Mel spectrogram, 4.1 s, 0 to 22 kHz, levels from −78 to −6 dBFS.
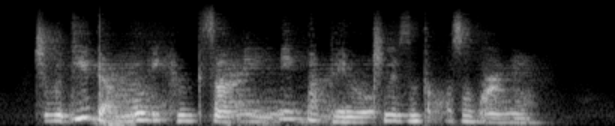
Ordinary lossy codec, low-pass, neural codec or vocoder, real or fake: none; 19.8 kHz; codec, 44.1 kHz, 0.9 kbps, DAC; fake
